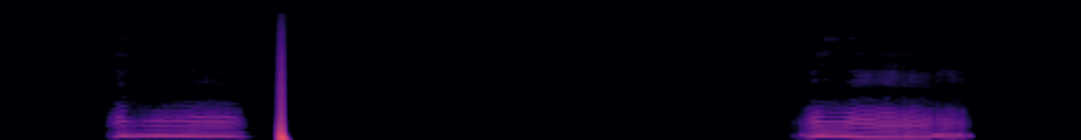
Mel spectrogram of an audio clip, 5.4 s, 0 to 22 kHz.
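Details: Malysh, a pet cat, snoring in his sleep in a Russian village on 4 December 2024: two drawn-out, rough, buzzy snores about three seconds apart, with one sharp click between them.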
